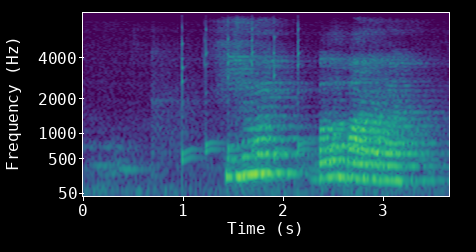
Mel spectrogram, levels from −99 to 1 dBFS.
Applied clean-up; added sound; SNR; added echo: none; Marimba, xylophone; 20 dB; reverberation time 1.0 s.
